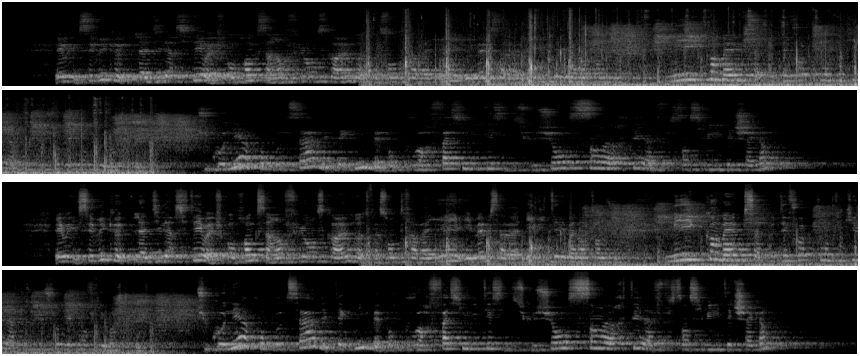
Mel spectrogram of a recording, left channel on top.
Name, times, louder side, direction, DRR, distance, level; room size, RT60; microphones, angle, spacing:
voice 1, 0.2-16.3, right 2 dB, 55° right, 4 dB, 1.2 m, -33 dB
sound 1, 3.6-10.1, left 5 dB, 70° left, 0.4 m, -34 dB
Bird, 5.7-7.8 8.1-11.2, left 2 dB, 40° left, 3.5 m, -44 dB
11.0 x 6.0 x 8.8 m, 1.5 s
head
